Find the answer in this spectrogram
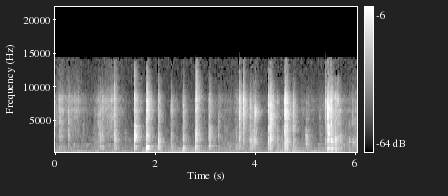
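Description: Crinkling and crackling of a plastic drink-mix packet as its powder is shaken out over a glass: a string of short, irregular crackles.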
